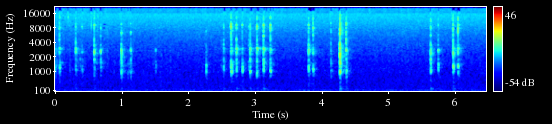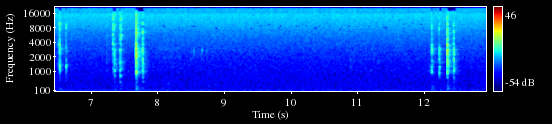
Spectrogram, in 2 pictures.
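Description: Keys clatter on a computer keyboard in short bursts of typing with pauses between, close and fairly quiet, as commands are entered and tab-completed in a terminal, with no one talking.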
